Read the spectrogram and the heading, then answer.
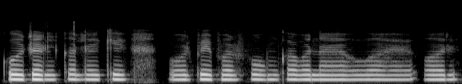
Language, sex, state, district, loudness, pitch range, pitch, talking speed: Hindi, female, Madhya Pradesh, Bhopal, -17 LUFS, 220-230 Hz, 225 Hz, 145 wpm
